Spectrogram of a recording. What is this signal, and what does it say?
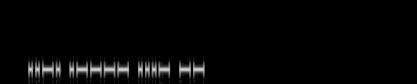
Morse code, heard as a keyed tone, about 36 wpm, 700 Hz. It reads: F1VM
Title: DXCC-100 Call Signs - 4 Characters - 35wpm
